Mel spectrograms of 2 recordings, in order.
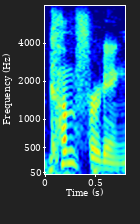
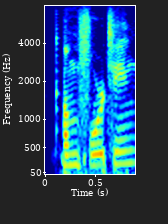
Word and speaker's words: comforting: the word um uh comforting now the o r here in the middle of this world is actually an e r sound instead of come forthing it's comfort comforting comforting one more time comforting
